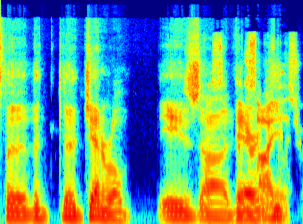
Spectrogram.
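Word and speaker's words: Arrius: Asias, right? I think his name is Asias. Is that how you say his name? Arius. Arius. Okay. Quintus Arius. That's how they say his whole name, Quintus Arius.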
